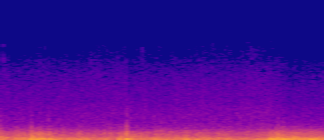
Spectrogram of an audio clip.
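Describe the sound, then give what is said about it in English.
Heavy, steady rain pours down in a dense wash of noise, with low rumbles of thunder rolling underneath and swelling in brief bursts. No voices are present. “Everything was dark, and I could hear the heavy, unending downpour of the rain continuing.”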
